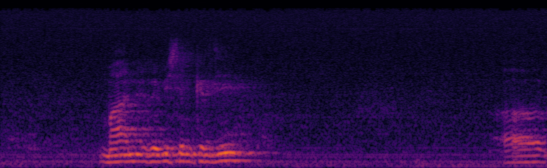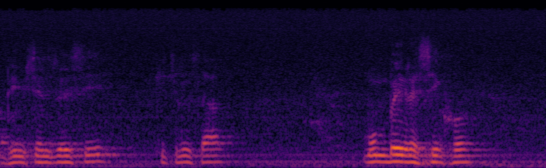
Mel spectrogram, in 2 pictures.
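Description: A man sings in long phrases through a microphone.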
